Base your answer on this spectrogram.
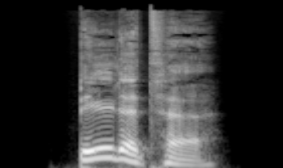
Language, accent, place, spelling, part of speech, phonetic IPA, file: German, Germany, Berlin, bildete, verb, [ˈbɪldətə], De-bildete.ogg
- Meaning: inflection of bilden: 1. first/third-person singular preterite 2. first/third-person singular subjunctive II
